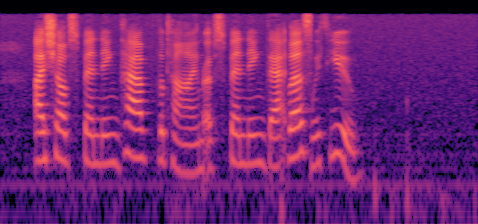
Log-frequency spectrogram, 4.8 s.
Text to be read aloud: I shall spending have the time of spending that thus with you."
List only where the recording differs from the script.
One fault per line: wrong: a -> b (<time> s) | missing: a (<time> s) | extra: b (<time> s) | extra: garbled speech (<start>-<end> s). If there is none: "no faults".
no faults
